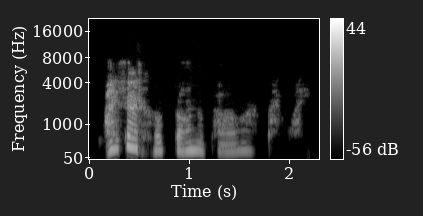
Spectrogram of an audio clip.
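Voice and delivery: barely audible, very soft, hushed half-whisper. Saying how she got hooked on a show: half-whispering. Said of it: "Girl, stop whispering".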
